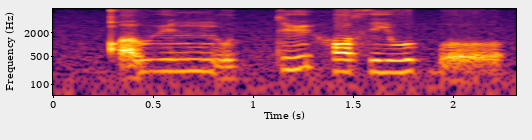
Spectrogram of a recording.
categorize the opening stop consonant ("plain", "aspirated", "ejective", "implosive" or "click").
ejective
